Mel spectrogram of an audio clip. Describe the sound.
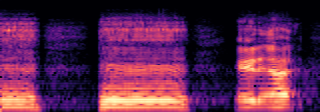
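A voice mimics labored, painful breathing, imitating a man with hurt ribs after hitting a truck, breathing like Quasimodo: three loud, strained, voiced gasps, each followed by a breathy exhale, in a halting rhythm with no words.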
